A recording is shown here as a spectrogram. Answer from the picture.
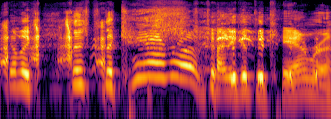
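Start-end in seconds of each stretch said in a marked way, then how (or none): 0.5-1.5 acted very high scream, straining over noise. Retelling how a camera slid toward an open door, the speaker reenacts screaming at the pilot. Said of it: "I'm screaming at the pilot".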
